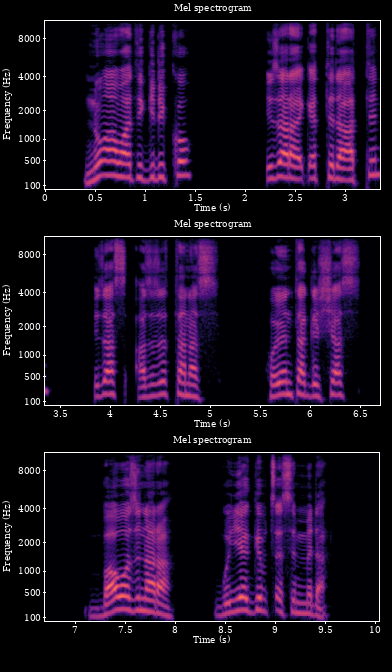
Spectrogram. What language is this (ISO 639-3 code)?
gmv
